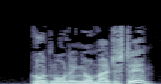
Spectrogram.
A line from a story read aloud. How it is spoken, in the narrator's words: the captain said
